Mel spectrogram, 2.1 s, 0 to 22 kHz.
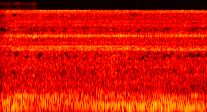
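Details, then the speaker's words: Vespa Matic LX 150 electric starter test with new starter motor: steady, even whirr holding pitch and speed without weakening, so the starter is normal. "Nah, dia stabil ya. Nah, berarti bisa dikatakan dinamo ini normal, jelas saja normal ya, karena ini kan baru ya guys ya."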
